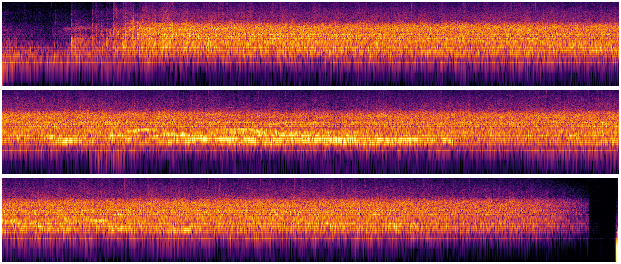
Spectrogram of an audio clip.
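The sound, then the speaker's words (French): Sustained applause from standing deputies in the French National Assembly after a statement of solidarity with Israel, dense and steady for nearly half a minute after a quick rise, with faint voices murmuring beneath the clapping before it cuts off abruptly. “Ils se lèvent, certes, mais ils n'applaudissent pas.”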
